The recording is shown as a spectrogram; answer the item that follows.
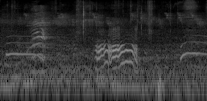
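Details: Kittens waiting to be fed: a thin sliding mew, then a louder wavering meow lasting under a second, and a final rising mew, all over a constant low background hum.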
